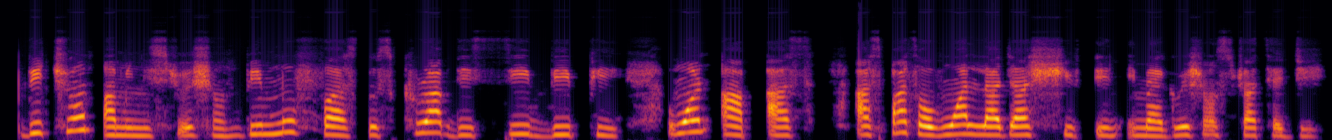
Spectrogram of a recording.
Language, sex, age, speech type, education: Nigerian Pidgin, female, 15-29, spontaneous, tertiary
